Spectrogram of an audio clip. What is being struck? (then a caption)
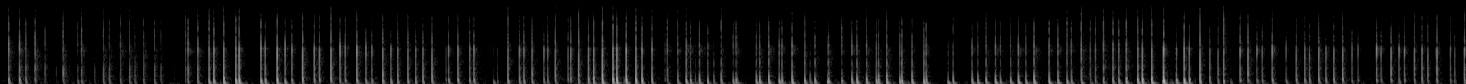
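Hard plastic phone case on a smartphone. Fingernails tap rapidly on the back and edges of a hand-sized hard plastic phone case with a teal leaf pattern, fitted on a smartphone. The result is a fast, continuous stream of short, dry clicks with a weighty low body, little high brightness, and no ring, broken by a few brief pauses.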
